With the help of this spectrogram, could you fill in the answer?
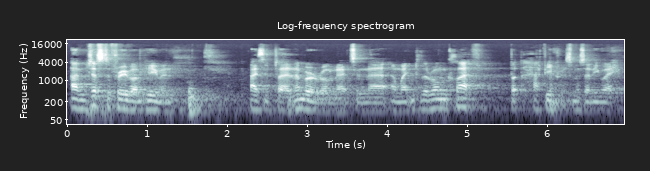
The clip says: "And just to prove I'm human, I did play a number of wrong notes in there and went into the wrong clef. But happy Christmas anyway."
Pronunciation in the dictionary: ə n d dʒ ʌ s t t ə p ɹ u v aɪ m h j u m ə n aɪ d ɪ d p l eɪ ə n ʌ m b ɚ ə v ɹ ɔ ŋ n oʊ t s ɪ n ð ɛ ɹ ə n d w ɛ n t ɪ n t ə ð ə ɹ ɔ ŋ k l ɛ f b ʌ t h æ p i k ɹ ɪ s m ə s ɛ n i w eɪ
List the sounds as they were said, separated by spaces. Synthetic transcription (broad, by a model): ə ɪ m dʒ ʌ s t t ə p ɹ u v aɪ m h j u m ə n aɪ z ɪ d p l eɪ ə n ʌ m b ɚ ə v ɹ ɔ ŋ n oʊ t s ɪ n ð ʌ ɹ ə n w ɛ n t ɪ n t ə ð ə ɹ ɔ ŋ k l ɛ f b ʌ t h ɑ p i k ɹ ɪ s m ə s ɛ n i w eɪ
